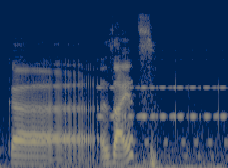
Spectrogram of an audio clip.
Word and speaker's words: Zayats: Unlike Zayats. Everyone pronounces Zayak. Zayx. Zayats. Well, Zayats.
